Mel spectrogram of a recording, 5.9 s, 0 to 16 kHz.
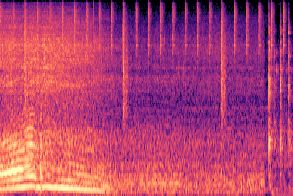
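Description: A Suzuki Hayabusa or Kawasaki ZX6R sport motorcycle engine revs loudly up and down, then settles into a quieter idle with a few sharp clicks near the end.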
